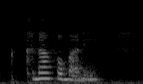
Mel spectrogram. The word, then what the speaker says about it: Knuffle Bunny: author mobile homes says it's supposed to be pronounced the Dutch way with a kunafa bunny and in Dutch it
